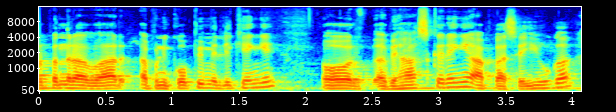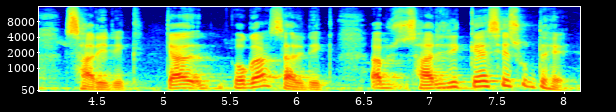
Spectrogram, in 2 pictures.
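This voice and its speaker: Man, teacher, animated pitch, question-and-answer drilling, classroom lesson. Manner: asks rhetorical questions, answers them by repeating the word slowly. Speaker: Hindi teacher. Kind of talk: classroom-style spelling lesson.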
